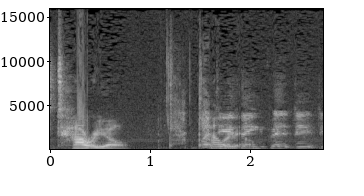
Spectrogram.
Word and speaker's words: Tauriel: You know Tauriel. Right. It's pronounced Tauriel.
